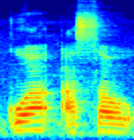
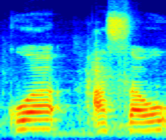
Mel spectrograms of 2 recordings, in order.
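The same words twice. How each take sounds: No difference in how they are said.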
